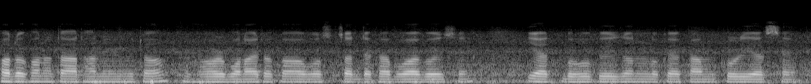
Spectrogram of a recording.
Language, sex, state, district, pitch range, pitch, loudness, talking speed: Assamese, male, Assam, Sonitpur, 120-125 Hz, 125 Hz, -20 LUFS, 135 wpm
